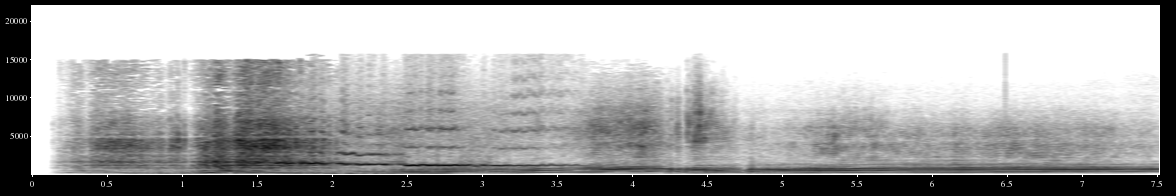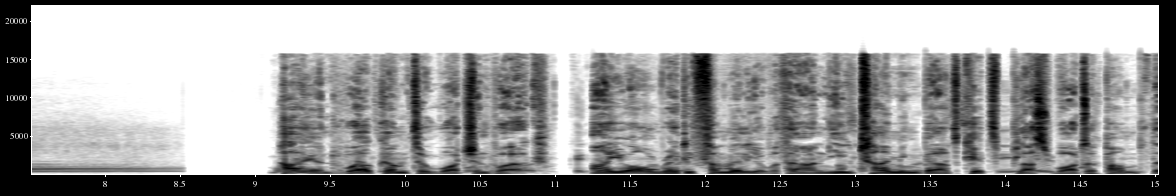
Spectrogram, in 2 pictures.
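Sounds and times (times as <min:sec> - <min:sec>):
car engine revving: 0:00.2 - 0:08.6.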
